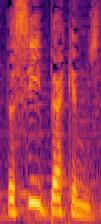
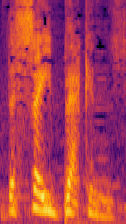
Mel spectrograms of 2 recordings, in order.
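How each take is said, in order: First: It is read in his normal voice. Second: It is read in a put-on pirate voice.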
